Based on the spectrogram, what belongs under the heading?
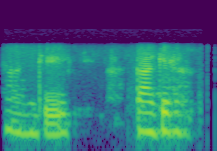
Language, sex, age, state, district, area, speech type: Punjabi, female, 45-60, Punjab, Fazilka, rural, conversation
